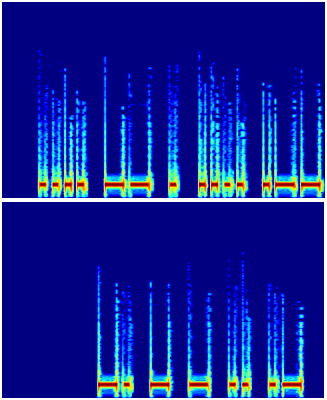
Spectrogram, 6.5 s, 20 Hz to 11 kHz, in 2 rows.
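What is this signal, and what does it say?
Morse code, heard as a keyed tone, about 19 wpm, 800 Hz. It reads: HMEHW NTTIA
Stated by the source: Morse code dictation at 18 wpm from the IW3SGT QRS Morse code training course, five-character groups of 300 characters.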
